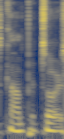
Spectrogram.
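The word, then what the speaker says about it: Comperatore: I did go and try to see how all the anchors and everyone else was pronouncing it, and I believe it's Competore.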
